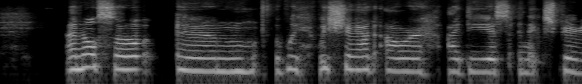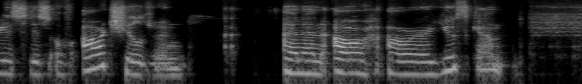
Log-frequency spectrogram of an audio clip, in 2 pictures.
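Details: Stuttering in an adult woman who identifies herself as a person who stutters, with stuttering blocks.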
